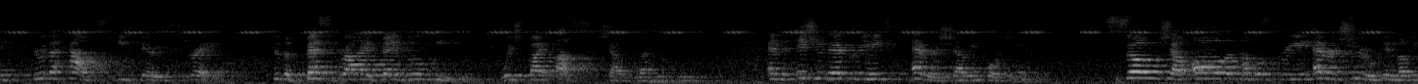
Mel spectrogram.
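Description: Crickets chirping steadily, a high chirp repeating a few times a second, as a stage night-time sound effect. Performers' voices rise over it in drawn-out phrases.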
